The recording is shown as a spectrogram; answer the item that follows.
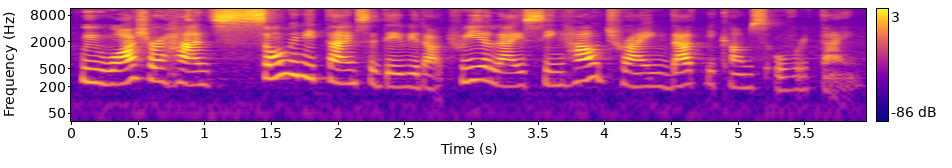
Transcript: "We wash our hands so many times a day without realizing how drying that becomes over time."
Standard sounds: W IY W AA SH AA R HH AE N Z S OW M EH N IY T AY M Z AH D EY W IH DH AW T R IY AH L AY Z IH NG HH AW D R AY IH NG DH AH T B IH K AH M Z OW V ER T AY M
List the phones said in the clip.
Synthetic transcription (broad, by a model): W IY W AA SH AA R HH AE N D S OW M EH N IY T AY M S AH D EY W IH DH AW T R IY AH L AY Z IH NG HH AW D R AY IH NG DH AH T B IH K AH M S OW V ER T AY M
